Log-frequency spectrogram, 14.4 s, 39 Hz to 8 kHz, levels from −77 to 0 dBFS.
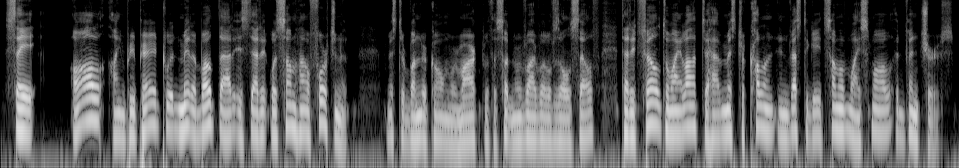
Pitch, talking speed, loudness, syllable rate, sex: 115 Hz, 170 wpm, -19 LUFS, 5.3 syllables/s, male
